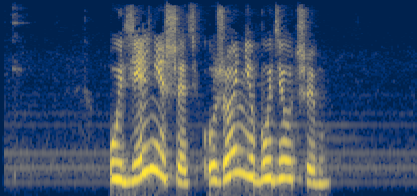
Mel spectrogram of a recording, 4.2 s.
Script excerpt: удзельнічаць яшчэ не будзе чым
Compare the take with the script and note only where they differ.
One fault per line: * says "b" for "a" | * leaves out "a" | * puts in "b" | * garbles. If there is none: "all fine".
* says "ужо" for "яшчэ"
* puts in "ў"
